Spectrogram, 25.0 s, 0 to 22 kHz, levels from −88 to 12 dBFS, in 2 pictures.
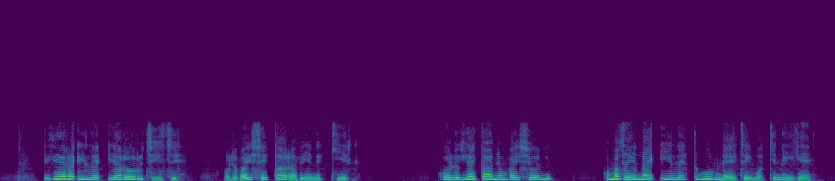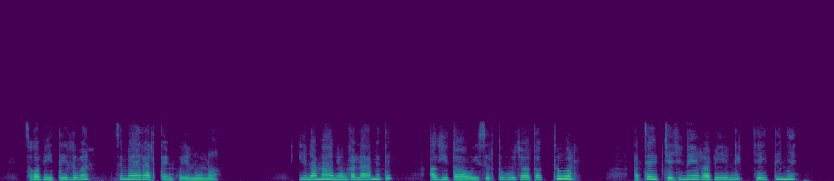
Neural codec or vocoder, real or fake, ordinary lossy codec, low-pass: codec, 16 kHz, 4 kbps, FreqCodec, smaller model; fake; none; 7.2 kHz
